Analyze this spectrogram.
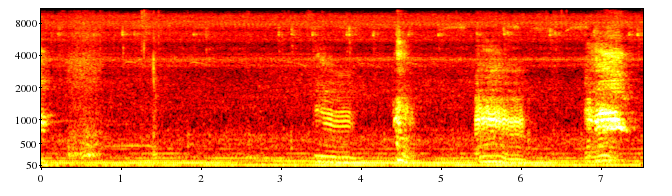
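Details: Penned domestic geese at feeding and water-changing time give three or four separate nasal honks spaced a second or two apart, rising in loudness, over a constant low mechanical hum.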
